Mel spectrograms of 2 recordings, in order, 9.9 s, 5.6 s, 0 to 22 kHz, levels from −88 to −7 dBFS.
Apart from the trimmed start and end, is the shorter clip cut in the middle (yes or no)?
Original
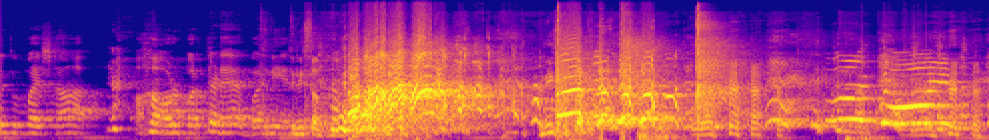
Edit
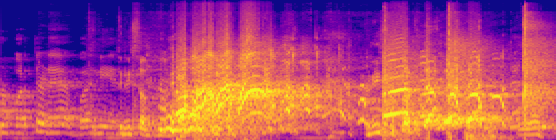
no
